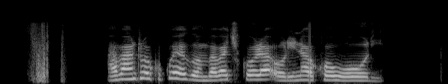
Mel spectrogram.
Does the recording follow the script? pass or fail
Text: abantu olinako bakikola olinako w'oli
fail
